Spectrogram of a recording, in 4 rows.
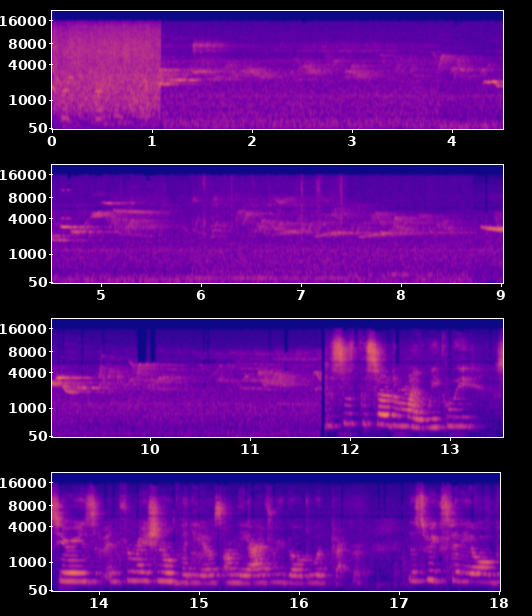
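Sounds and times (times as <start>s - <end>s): outdoor background noise: 0.0s - 18.0s
birds chirping and whistling: 1.1s - 11.7s.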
